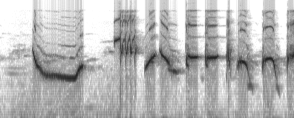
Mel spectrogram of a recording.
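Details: Asian pied starling song for lure and training use: a long dipping whistled slur, then a brisk series of about eight short harmonic-rich notes, each sharply rising or falling, delivered rapidly.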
